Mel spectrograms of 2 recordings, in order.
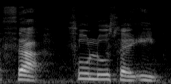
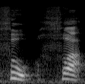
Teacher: நம்மளுடைய நுனி நாக்கு இருக்குது இல்லையா, ஸோ அது வந்து மேற்பற்களுடைய கீழோரங்களில் உரசி வெளியாகக்கூடிய உச்சரிப்பு.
